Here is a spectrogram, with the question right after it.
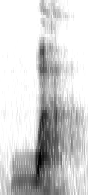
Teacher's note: Karena huruf waw memang didasari cara pengucapannya dengan 2 bibir yang dimonyongkan. Jadi fathahnya dimonyongkan bibir baru buka mulut, wa.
